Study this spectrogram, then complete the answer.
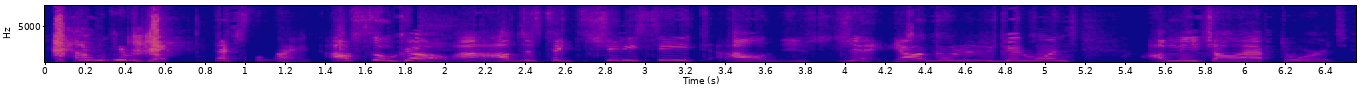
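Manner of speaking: high, worked-up bargaining; insistent pleading. Retold or imitated. Teen begging buddy to let him come, insistent.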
